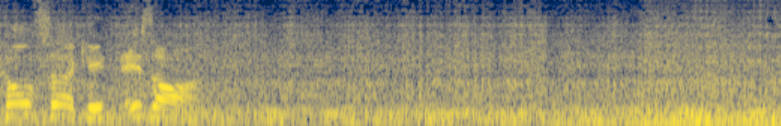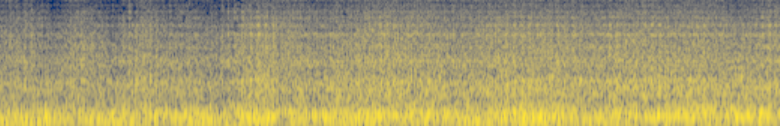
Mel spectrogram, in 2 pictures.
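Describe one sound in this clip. Many motorcycle engines idle and rev together on a starting grid.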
